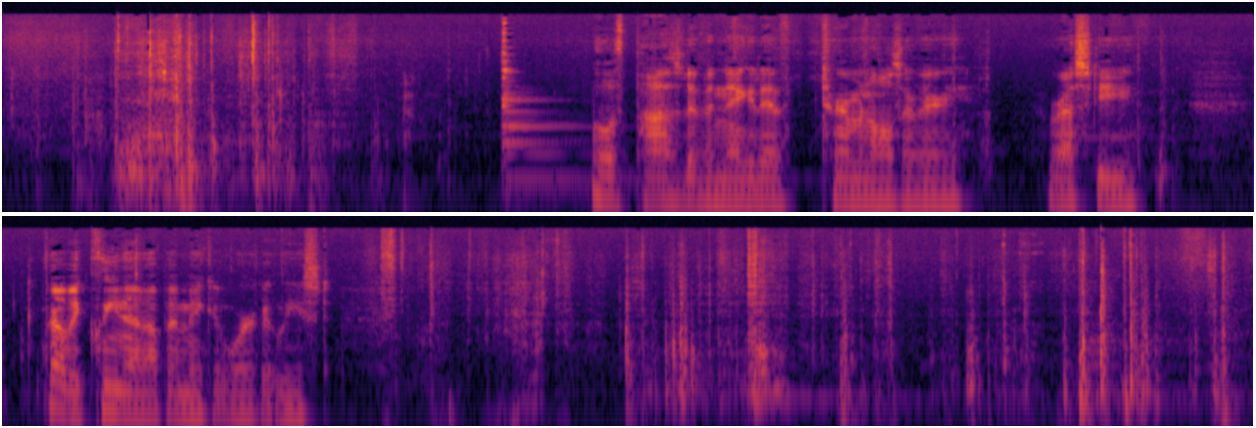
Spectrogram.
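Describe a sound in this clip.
A plastic case knocks and clatters as hands lift and turn it.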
